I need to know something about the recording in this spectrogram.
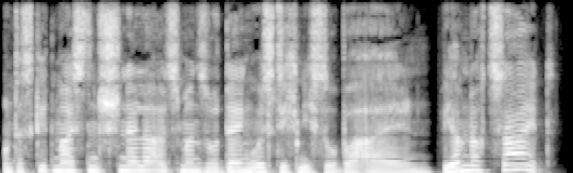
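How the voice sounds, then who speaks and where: A woman's voice: on the low side, normal speed, fairly bright tone, no echo, studio quality. An actress playing a chatty, caring, streetwise female sex worker in an intimate, colloquial radio drama monologue. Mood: playful, musing.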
